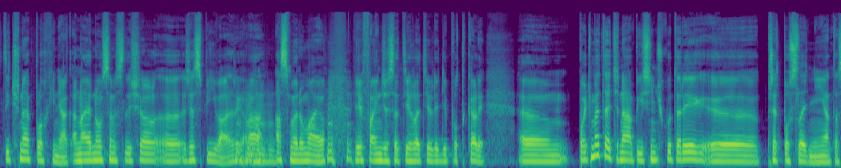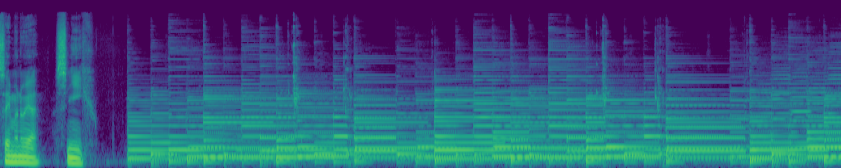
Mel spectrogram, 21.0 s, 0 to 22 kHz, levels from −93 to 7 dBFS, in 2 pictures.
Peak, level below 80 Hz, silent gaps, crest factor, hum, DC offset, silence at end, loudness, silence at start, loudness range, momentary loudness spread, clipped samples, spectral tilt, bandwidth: 0 dBFS; -46 dBFS; none; 16 dB; none; under 0.1%; 0 s; -17 LUFS; 0.05 s; 10 LU; 12 LU; under 0.1%; -5.5 dB/octave; 16.5 kHz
